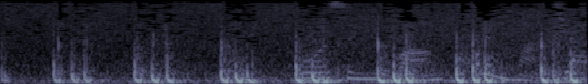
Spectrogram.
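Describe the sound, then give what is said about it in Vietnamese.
A horse's hoofbeats pound in a steady, rapid rhythm, each beat a fairly loud thud repeating about twice a second with no one talking, as King Ba Tư Nặc rides at full speed toward the land of Ma Đà Kiệt. “Vua Ba Tư Nặc đã phóng ngựa thật nhanh đến nước Ma Đà Kiệt xa xôi.”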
